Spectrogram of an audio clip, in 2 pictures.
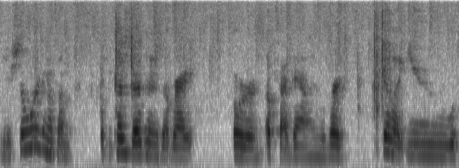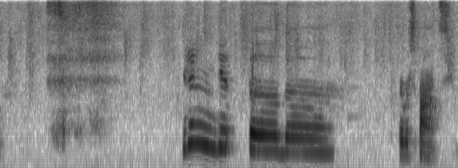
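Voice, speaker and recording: Speaking in an improvised ASMR manner, this tarot reader sits at a moderate pitch with a mellow sound and lively intonation. Phrases get repeated and reworked in a hesitant, reflective flow throughout the reading, and the poor-quality audio carries some hiss or hum.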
